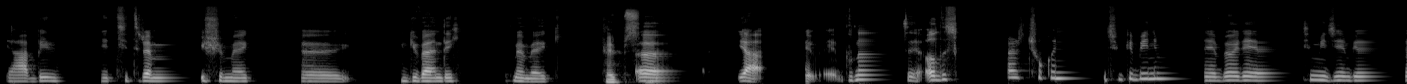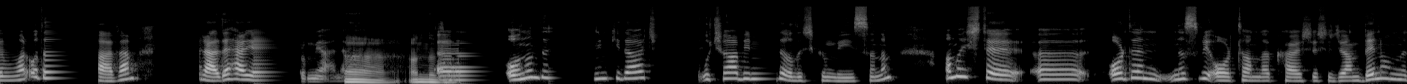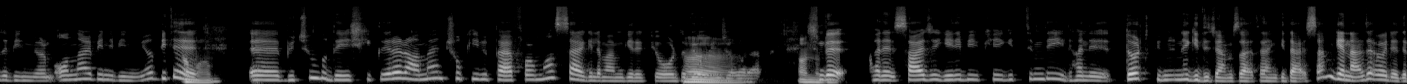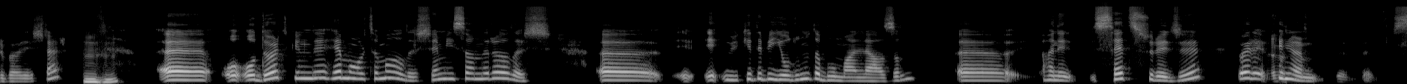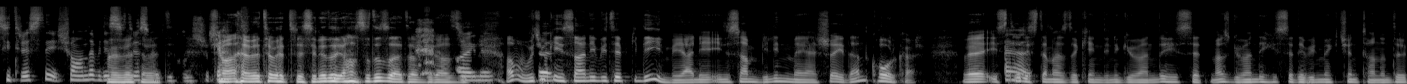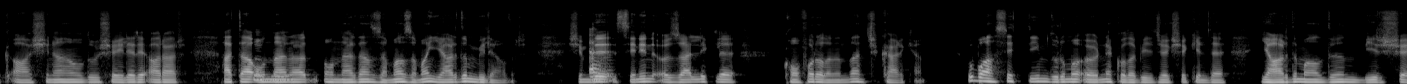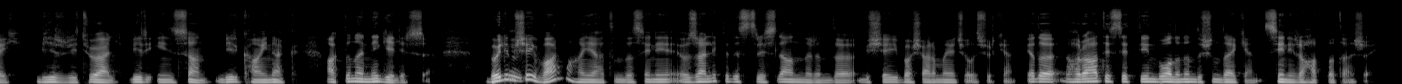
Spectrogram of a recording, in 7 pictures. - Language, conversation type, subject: Turkish, podcast, Konfor alanından çıkmaya karar verirken hangi kriterleri göz önünde bulundurursun?
- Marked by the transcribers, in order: distorted speech; tapping; other background noise; laughing while speaking: "Şu an evet, evet, sesine de yansıdı zaten birazcık"; laughing while speaking: "konuşurken"; chuckle; unintelligible speech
